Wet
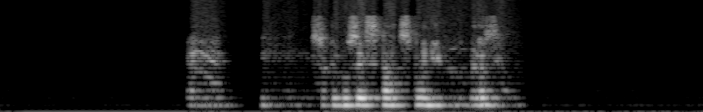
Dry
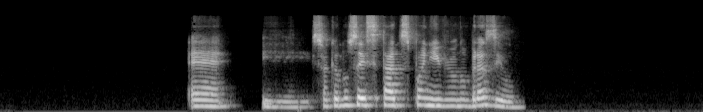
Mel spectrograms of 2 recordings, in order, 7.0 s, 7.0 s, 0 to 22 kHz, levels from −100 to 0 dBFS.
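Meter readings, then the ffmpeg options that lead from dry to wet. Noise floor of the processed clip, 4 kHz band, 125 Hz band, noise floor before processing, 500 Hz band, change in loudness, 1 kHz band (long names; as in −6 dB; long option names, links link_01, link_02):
−85 dBFS, −10.5 dB, can't be measured, −77 dBFS, −6.5 dB, −6.0 dB, −8.5 dB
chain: -af "acrusher=bits=8:mode=log:mix=0:aa=0.000001,afftfilt=real='re*3.46*eq(mod(b,12),0)':imag='im*3.46*eq(mod(b,12),0)':win_size=2048:overlap=0.75,volume=-8.5dB"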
